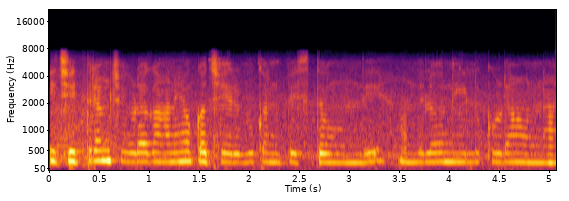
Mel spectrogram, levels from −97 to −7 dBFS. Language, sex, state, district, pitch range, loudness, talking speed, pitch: Telugu, female, Telangana, Mahabubabad, 215-230 Hz, -20 LUFS, 105 wpm, 220 Hz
